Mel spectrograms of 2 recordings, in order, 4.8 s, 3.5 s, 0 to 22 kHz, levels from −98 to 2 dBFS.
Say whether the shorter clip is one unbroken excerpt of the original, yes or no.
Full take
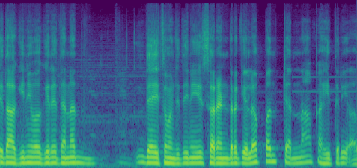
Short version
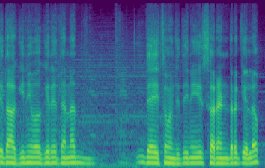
yes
